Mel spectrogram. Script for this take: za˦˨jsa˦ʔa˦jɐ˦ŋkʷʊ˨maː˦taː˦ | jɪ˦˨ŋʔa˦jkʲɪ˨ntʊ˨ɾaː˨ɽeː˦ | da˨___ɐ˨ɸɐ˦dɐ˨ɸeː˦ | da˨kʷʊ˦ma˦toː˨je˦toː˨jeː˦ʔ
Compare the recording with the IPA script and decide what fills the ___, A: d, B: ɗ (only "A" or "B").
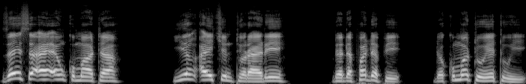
A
